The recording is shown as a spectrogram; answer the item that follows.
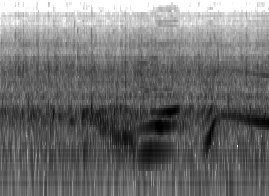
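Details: Arabian Sea humpback whale song, recorded off India's mainland coast: one unit in a phrase, low moaning tones that slide down, then a sharp upsweep and a long falling note.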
